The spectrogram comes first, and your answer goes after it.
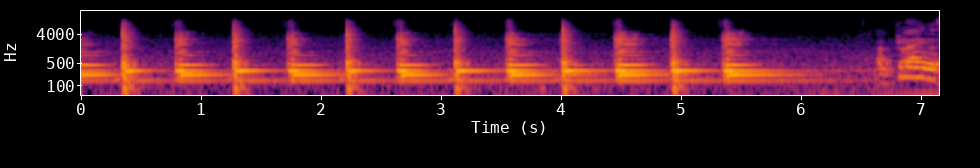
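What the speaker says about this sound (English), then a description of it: "I want you to hit the 2nd string and the 1st string together," Cigar box guitar with the second and first strings picked together, ringing out in ten evenly spaced twangy double-stops, each decaying before the next, with a brief rustle at the end.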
